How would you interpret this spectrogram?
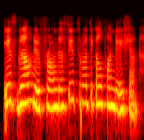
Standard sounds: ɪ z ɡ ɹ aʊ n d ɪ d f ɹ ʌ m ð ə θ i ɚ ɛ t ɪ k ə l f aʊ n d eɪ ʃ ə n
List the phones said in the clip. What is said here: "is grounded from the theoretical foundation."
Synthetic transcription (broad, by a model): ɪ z ɡ ɹ aʊ n d ɪ d f ɹ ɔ m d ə s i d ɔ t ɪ k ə l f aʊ n d eɪ ʃ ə n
